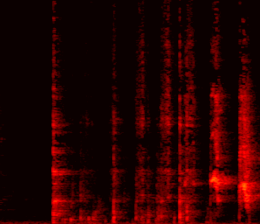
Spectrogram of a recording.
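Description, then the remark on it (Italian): Someone takes a sip of water: soft clinks and handling of a glass, followed by a few small slurping, swallowing sounds, with no talking. “mamma mia bevo, bevo un goccio d'acqua”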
